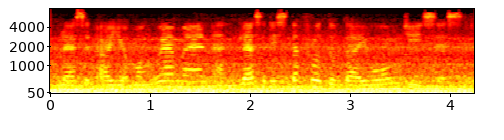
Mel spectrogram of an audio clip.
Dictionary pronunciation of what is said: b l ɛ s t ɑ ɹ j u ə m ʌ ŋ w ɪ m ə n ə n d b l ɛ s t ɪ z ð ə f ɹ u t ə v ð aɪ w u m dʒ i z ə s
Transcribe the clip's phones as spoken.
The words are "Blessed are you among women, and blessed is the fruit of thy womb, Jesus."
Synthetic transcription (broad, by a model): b l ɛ s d ɑ ɹ j u ə m ʌ ŋ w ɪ m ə n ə n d b l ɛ s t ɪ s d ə f ɹ u t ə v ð aɪ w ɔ m dʒ i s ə s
